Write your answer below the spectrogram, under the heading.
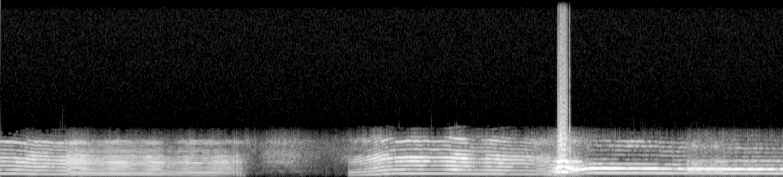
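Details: Domestic dog singing along in long, tonal howls; a steady note slides downward and stops, then after a silent gap a rising howl holds steady, broken by one sharp burst before settling into a sustained tone.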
